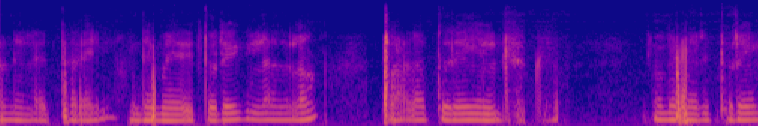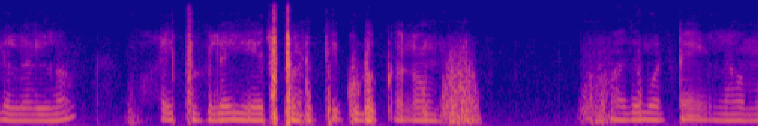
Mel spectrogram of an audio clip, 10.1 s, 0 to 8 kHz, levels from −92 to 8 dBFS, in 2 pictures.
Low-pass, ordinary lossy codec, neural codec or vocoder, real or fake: 7.2 kHz; Opus, 32 kbps; codec, 44.1 kHz, 7.8 kbps, Pupu-Codec; fake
